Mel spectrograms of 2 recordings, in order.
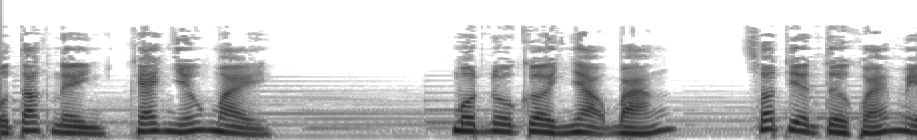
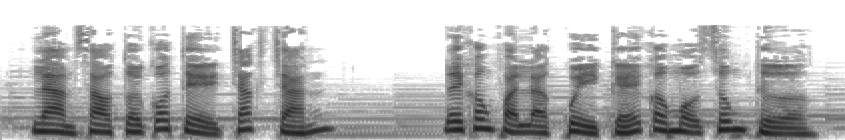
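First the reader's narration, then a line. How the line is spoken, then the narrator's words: Cold, sarcastic. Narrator (Vietnamese): Giọng nói của Mộ Tắc Ninh lạnh lùng mỉa mai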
